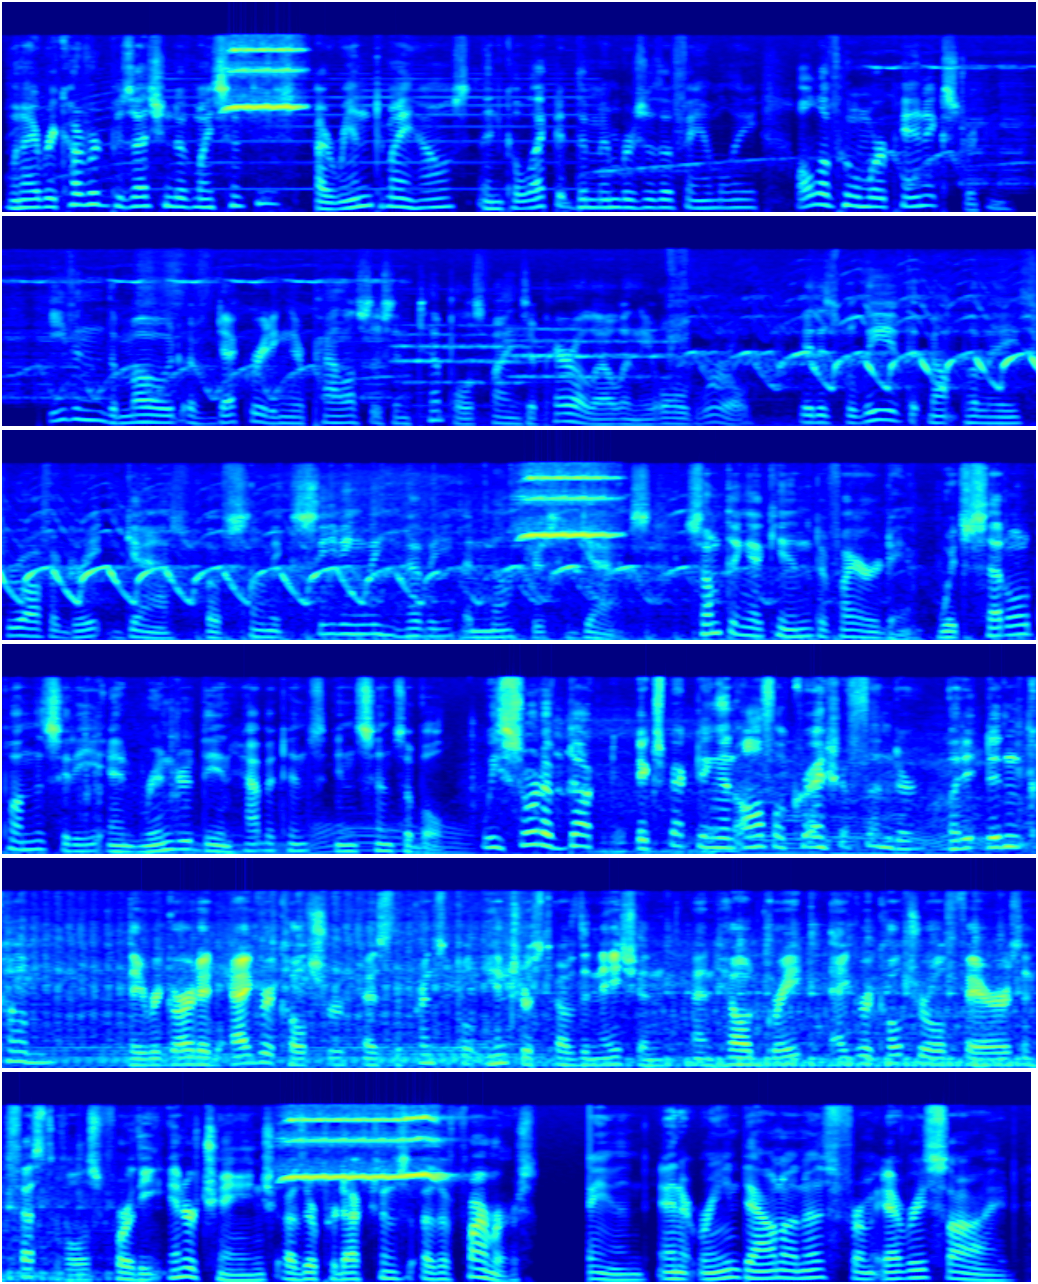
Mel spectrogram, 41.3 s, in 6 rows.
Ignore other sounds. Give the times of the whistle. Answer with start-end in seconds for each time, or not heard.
1.4-2.0, 17.2-17.9, 36.2-37.5.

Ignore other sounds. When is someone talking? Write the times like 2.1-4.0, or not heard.
0.0-41.2.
